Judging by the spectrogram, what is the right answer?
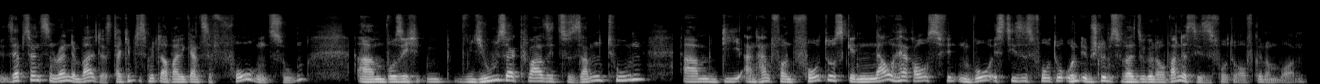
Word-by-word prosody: Selbst 170 +4 -1
wenn's 195 0 +1
'n 140 - +1
random 160 -7 +3
Wald 170 - +1
ist, - - -9
da 125 - +1
gibt 175 +5 -5
es 155 - -7
mittlerweile 120 -4 +1
ganze 125 0 -2
Foren - - -1
zu, 100 - -7 0.5
ähm, 120 -1 +4
wo 125 - +5
sich 125 0 0 0.3
w 120 -1 -1
User 190 +3 +4
quasi 150 -6 0
zusammentun, 185 - -1 0.4
ähm, 125 -2 0
die 130 +1 -3
anhand 135 +4 -2
von 120 -3 0
Fotos 185 - 0
genau 135 - +3
herausfinden, 165 -6 -1
wo 170 +6 +3
ist 165 - -2
dieses 150 -1 -3
Foto, 155 +1 -1
und 155 +1 +2
im 130 - +4
schlimmsten 155 0 +1
Fall 125 -1 +6
sogar 125 0 +3
noch 115 -1 -2
wann - - +3
ist - - +1
dieses 95 -3 -5
Foto 110 -1 -9
aufgenommen 110 +3 -8
worden. 125 -1 -13
140 Hz, 195 wpm, -24 LUFS, 120-170 Hz, 0.5 s, Fall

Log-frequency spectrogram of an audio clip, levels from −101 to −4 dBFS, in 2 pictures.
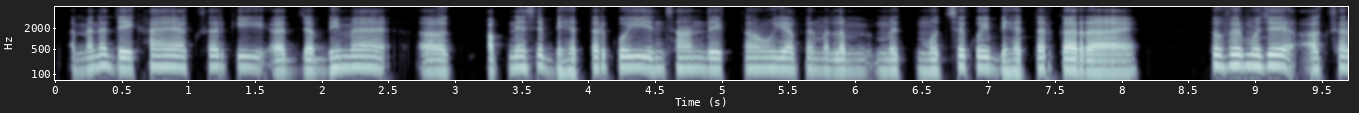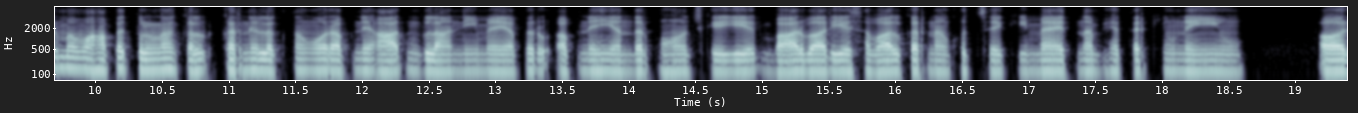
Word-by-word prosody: मैंने 150 +7 -1
देखा 150 +2 +1
है 165 -1 +3
अक्सर 165 +1 -2
कि 160 -1 -5
अ, - - 0
जब 130 0 +1
भी 150 +3 -1
मैं 160 0 +1 0.3
अ, 125 -1 +2 0.3
अपने 155 +1 0
से 170 +2 -2
बेहतर 130 +3 -2
कोई 160 0 +2
इंसान 150 +1 -3
देखता 145 +1 -2
हूँ 150 0 -1
या 145 -1 +3
फिर 145 +1 -6
मतलब 130 -1 -3 0.2
म 130 - +1 0.2
मुझसे 130 +5 0
कोई 155 -1 +1
बेहतर 125 +3 -1
कर 135 -1 +8
रहा 120 -2 +6
है, 120 +1 0 0.6
तो 180 - +4
फिर 180 0 +5
मुझे 175 0 +4
अक्सर 155 +1 -1
मैं 155 -1 +1
वहाँ 135 -2 +3
पे 150 - +4
तुलना 135 0 +1
कर 130 -1 0 0.2
करने 135 0 +1
लगता 130 0 0
हूँ 130 - -4
और 130 0 +3
अपने 130 +1 +1
आत्मगलानी 125 -1 +1
में 125 0 -2
या 120 - +1
फिर 130 +2 -3
अपने 125 +2 -2
ही 130 - -1
अंदर 125 0 0
पहुँच 120 0 -4
के 125 - -2
ये 125 +1 +1 0.2
बार-बार 125 +1 +5
ये 125 0 +2
सवाल 125 +1 +2
करना 125 -1 0
खुद 125 +1 -9
से 125 - -1
कि 125 +1 -11
मैं 125 0 +2
इतना 125 0 -2
बेहतर 125 +1 -4
क्यों 130 0 -12
नहीं 125 0 -2
हूँ। 120 -1 -7 0.7
और 125 0 +8
130 Hz, 200 wpm, -25 LUFS, 125-150 Hz, 0.7 s, कर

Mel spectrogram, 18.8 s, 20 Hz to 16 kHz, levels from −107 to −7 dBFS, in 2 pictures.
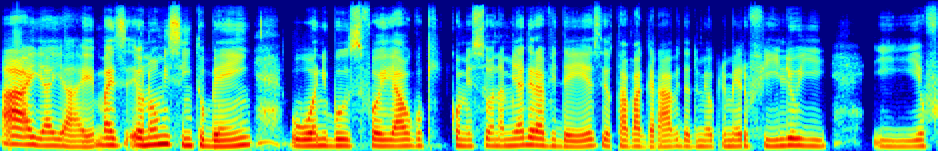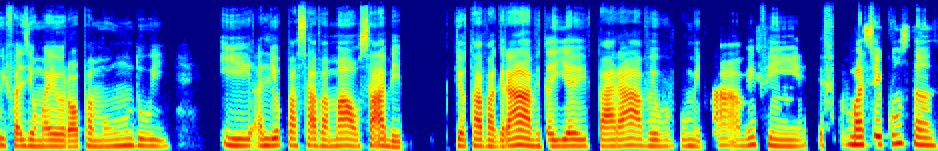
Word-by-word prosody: ai-ai-ai, 160 -8 +4
mas 170 0 +1
eu 170 - +4
não 180 +2 +5
me 205 +1 +7
sinto 165 -4 0
bem, 150 +5 +2 0.4
o 155 - +1
ônibus 155 0 +2
foi 150 -1 +1
algo 155 +1 +1
que 160 +1 -21
começou 155 0 -3
na 150 -1 -4
minha 165 +2 0
gravidez, 155 -3 0
eu 155 - -1
estava 145 0 -1
grávida 140 +2 -3
do 140 - -10
meu 140 -1 -6
primeiro 150 +1 -4
filho 155 +3 0
e 155 -1 -5 0.4
e 140 0 -9
eu 150 - -2
fui 165 - -7
fazer 155 -1 -1
uma 145 0 -1
Europa 145 +1 0
Mundo 155 +2 -3
e 145 0 -9 0.5
e 165 -3 0
ali 165 +1 0
eu 175 - -1
passava 160 -2 -1
mal, 155 -1 +2
sabe, 140 -4 +2 0.4
porque - - -7
eu 155 - -1
estava 155 -2 +2
grávida 155 0 +4
e 150 +1 0
aí 155 0 +1
parava, 155 +1 +1
eu 150 0 -5
vomitava, 155 +2 -5
enfim, 155 -4 -4 0.4
uma 185 0 +5
circunstância 195 -3 0
155 Hz, 160 wpm, -22 LUFS, 150-165 Hz, 0.5 s, me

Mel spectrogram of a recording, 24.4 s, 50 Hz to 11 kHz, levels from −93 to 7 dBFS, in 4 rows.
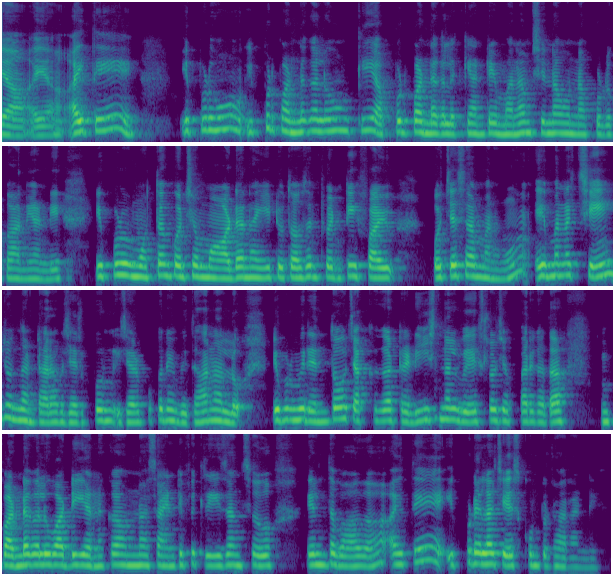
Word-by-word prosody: Yeah! 160 -3 0
Yeah! 165 0 -6
అయితే 225 +2 +4 0.8
ఇప్పుడూ 250 +2 -2 0.4
ఇప్పుడు 255 +6 -6
పండగలుకి 235 +2 0
అప్పుడు 215 +4 -1
పండగలకి 190 -2 +1
అంటే 185 +2 -2
మనం 195 +3 0
చిన్నగున్నప్పుడు 185 -4 -3
కానివ్వండి 170 -2 -4 0.4
ఇప్పుడు 230 +3 +3 0.2
మొత్తం 205 +3 +1
కొంచెం 210 0 +2
మోడర్న్ 190 +2 +2
అయ్యి 190 0 0
2025 195 0 +1 0.5
వచ్చేసాము 220 +2 +3
మనము. 175 0 -5 0.3
ఏమైనా 230 +1 +1
చేంజ్ 225 +4 +3
ఉందంటారా 190 -5 0 0.2
జరుపు 175 +2 -2 0.3
జరుపుకునే 210 +4 -2
విధానాల్లో. 195 - 0 0.4
ఇప్పుడు 220 +1 +5
మీరు 225 -3 +4
ఎంతో 190 +5 +1
చక్కగా 205 +1 0
ట్రెడిషనల్ 220 +5 -1
వేస్‌లో 190 +3 0
చెప్పారు 195 -1 -4
కదా! 180 +2 +1 0.6
పండగలు 205 +2 +5
వాటెనక 200 -2 +1 0.2
ఉన్న 195 0 +1
సైంటిఫిక్ 205 +3 -3
రీజన్సు 195 +1 -2 0.6
ఎంత 205 +1 0 0.2
బాగా, 185 0 -2 0.2
అయితే 215 +5 -1 0.3
ఇప్పుడు 225 +2 0
ఎలా 220 0 +9
చేసుకుంటున్నారండి? 180 -4 -4
200 Hz, 110 wpm, -23 LUFS, 185-220 Hz, 0.8 s, ఎలా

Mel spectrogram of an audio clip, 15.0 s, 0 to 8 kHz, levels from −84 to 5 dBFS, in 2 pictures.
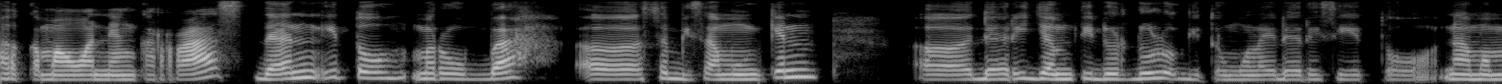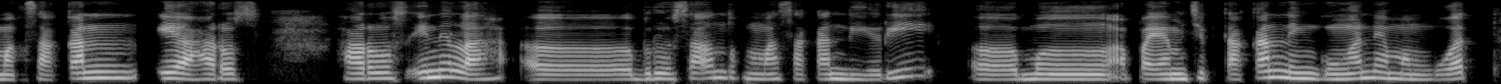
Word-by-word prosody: eee, 190 - 0
kemauan 165 0 +4
yang 160 - +1
keras, 170 - +2
dan 195 +6 +3
itu 220 -2 -2
merubah, 190 -1 +1 0.3
eee, 175 -1 0
sebisa 175 -2 -3
mungkin, 175 +10 +1 0.5
eee, 170 0 -1
dari 180 +2 -1
jam 180 -1 +3
tidur 185 -1 -1
dulu 200 -1 0
gitu, 160 -3 -9
mulai 160 +1 -5
dari 160 +1 -6
situ. 165 -2 -11
Nah, 175 -1 +1
memaksakan 200 +7 +1
iya, 200 -3 +6
harus 180 0 -1 0.4
harus 200 +1 +2
inilah, 225 -6 +4 0.2
eee, 165 0 -1
berusaha 195 +1 -1
untuk 215 -1 -4
memaksakan 180 0 -2
diri, 205 - -5
eee, 170 -1 -4
me 175 -1 +2
apa 185 0 +1
ya, 180 - +3
menciptakan 205 +4 +1
lingkungan 195 -1 +2
yang 205 - 0
membuat, 175 +4 -2
180 Hz, 150 wpm, -23 LUFS, 170-200 Hz, 0.5 s, iya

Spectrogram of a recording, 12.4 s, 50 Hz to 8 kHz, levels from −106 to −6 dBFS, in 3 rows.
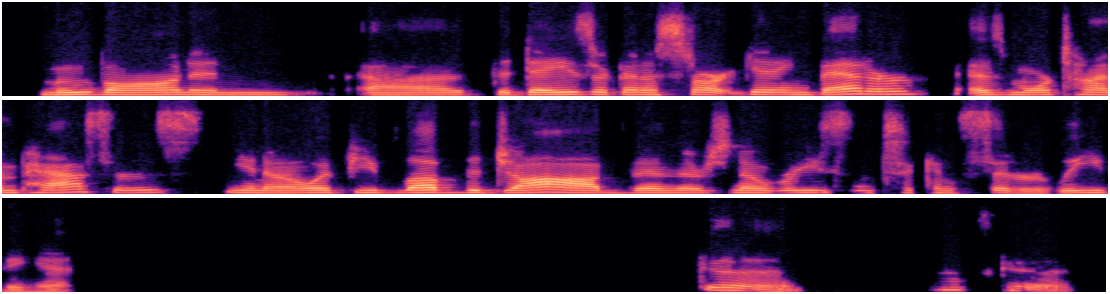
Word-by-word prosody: move 190 +2 +1
on 185 +1 +4
and, 170 -1 -3 0.3
uh, 165 0 -1 0.2
the 185 - -1
days 195 +2 +4
are 195 - 0
gonna 190 -1 0
start 190 -1 -1
getting 190 -2 0
better, 225 +4 +2 0.2
as 180 0 -1
more 180 0 0
time 185 -1 -3
passes, 205 +1 -3
you 185 -1 -3
know, 170 +2 +1
if 190 0 -1
you 190 -2 -4
love 200 -1 +6
the 190 - +2
job 185 -1 +6
then 175 0 0
there's 175 +1 -3
no 180 -1 +1
reason 185 0 -5
to 180 - -12
consider 165 -2 -7
leaving 170 -5 -3
it. 130 -1 -9 2.4
Good. - - -3 0.6
That's 235 0 -11
good. - - -9
185 Hz, 160 wpm, -23 LUFS, 175-195 Hz, 2.4 s, love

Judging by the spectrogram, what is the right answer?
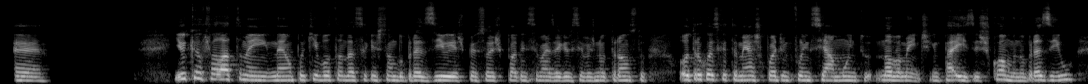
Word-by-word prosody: É. 175 -3 -1 1.2
E - - +3
o - - +4
que 295 - -2
eu - - +3
ia - - -11
falar 235 -2 +5
também, 200 -5 0
né, 190 +1 +1
um 195 - 0
pouquinho 205 +1 -1
voltando 200 0 0
a - - +3
essa 190 +1 -5
questão 195 0 -2
do 180 - 0
Brasil 190 0 +3
e - - +9
as 180 - -2
pessoas 185 0 -3
que 180 - -28
podem 190 -1 -3
ser 190 +2 -8
mais 180 -1 -2
agressivas 175 0 -1
no 180 0 0
trânsito. 190 -1 -3 0.3
Outra 225 +2 +4
coisa 225 -1 +3
que 225 - -3
eu 220 - -3
também 200 -2 +1
acho 195 -1 -3
que 195 - -23
pode 200 -1 0
influenciar 190 -1 -1
muito, 185 0 -1
novamente 185 -2 -1
em - - -3
países 185 -1 0
como 215 -1 0
no 170 -1 -2
Brasil, 200 +2 0
190 Hz, 235 wpm, -23 LUFS, 185-200 Hz, 1.2 s, e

